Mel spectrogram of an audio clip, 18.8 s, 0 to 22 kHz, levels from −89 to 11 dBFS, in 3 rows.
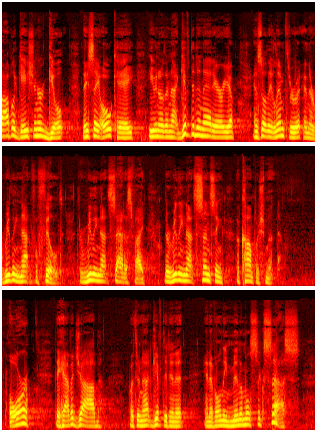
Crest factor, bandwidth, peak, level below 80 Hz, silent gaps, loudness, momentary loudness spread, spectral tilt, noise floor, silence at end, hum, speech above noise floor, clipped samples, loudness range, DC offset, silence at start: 14 dB; 16 kHz; -4 dBFS; -56 dBFS; none; -17 LUFS; 11 LU; -7 dB/octave; -51 dBFS; 0.35 s; none; 35 dB; under 0.1%; 3 LU; under 0.1%; 0 s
